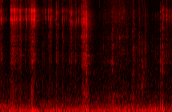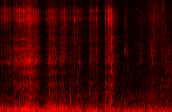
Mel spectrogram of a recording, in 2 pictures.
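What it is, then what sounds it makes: Dry bar soap. A solid orange-and-white striped dry soap bar has its crumbly surface rubbed and scraped with fingers and a small blade tool. The result is a run of dry, bright scratching and crackling sounds, with sharper, louder scrapes standing out near the start, around the middle, and toward the end.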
